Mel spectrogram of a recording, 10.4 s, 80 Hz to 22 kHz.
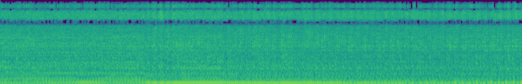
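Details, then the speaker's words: Freshly rebuilt 5.3 LS V8 with a Truck Norris cam and BTR beehive springs, on its first fire-up with an MSD ignition box on a preset. Uneven, lumpy beat with stumbling pulses stays ragged as revs rise. Misfire from incorrect ignition timing. "Guys, so you guys saw the first fire up. Uh, it went pretty good. Uh, the timing wasn't right at first."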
